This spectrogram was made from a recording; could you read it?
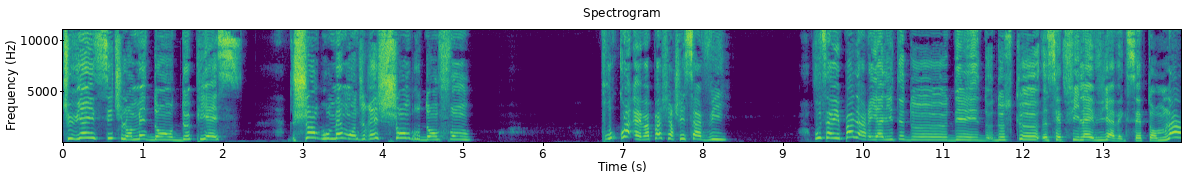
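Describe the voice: At a fairly slow pace, a woman speaks with a high pitch and ordinary pitch variation.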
